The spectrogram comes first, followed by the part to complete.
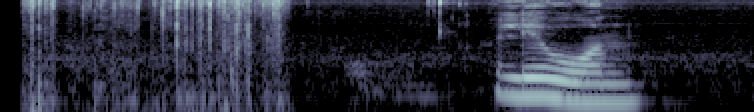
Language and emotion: Russian, neutral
